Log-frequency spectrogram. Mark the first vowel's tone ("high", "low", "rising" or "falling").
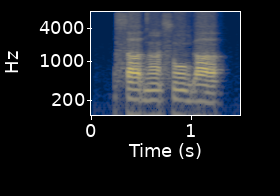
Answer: low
